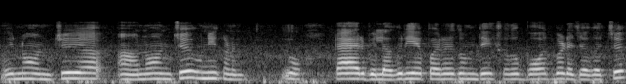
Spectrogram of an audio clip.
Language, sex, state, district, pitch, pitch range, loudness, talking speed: Garhwali, male, Uttarakhand, Tehri Garhwal, 250 Hz, 240-260 Hz, -15 LUFS, 190 wpm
